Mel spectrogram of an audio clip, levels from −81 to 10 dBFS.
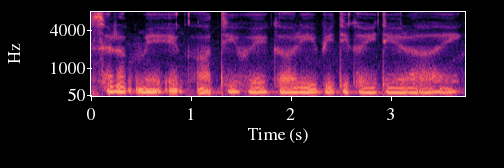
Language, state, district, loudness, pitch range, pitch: Hindi, Arunachal Pradesh, Lower Dibang Valley, -13 LUFS, 155-180 Hz, 170 Hz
